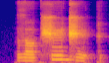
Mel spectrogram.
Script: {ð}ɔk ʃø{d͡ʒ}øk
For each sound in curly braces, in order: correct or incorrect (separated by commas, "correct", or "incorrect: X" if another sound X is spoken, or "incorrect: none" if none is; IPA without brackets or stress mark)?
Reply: correct, correct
